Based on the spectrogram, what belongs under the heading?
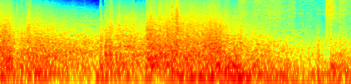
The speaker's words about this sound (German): Um die Explosion, Krieg? Explosion. So richtig geil Sachen in die Luft sprengen.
